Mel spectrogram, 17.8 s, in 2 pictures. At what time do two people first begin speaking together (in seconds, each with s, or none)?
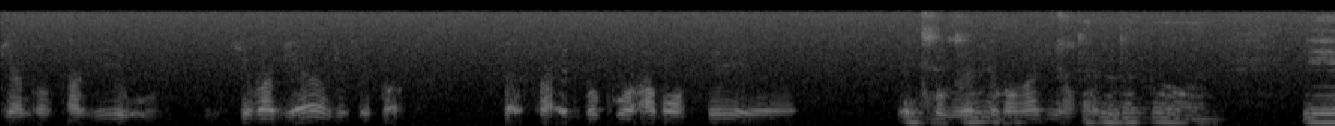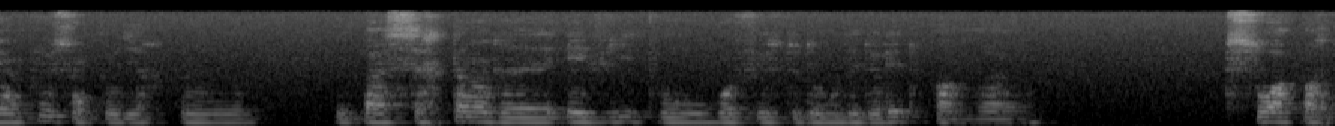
6.0 s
